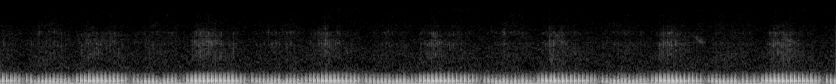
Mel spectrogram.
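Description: Domestic tabby cat purring close to the microphone while kneading a soft blanket: a steady low buzz that swells and eases about once a second with each breath.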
